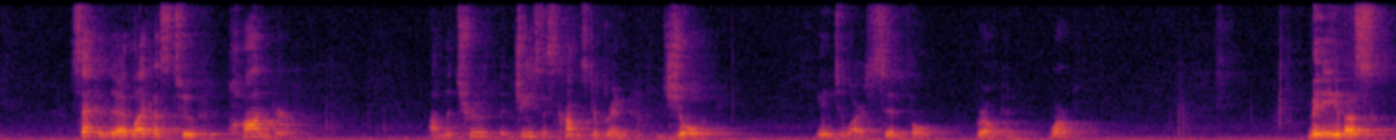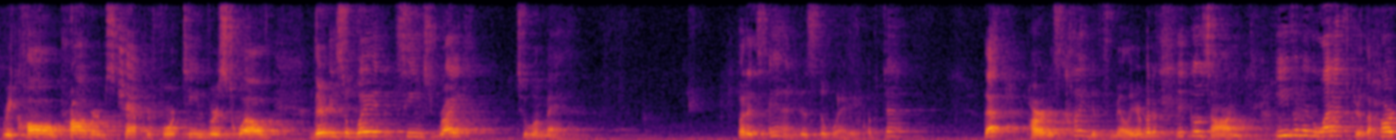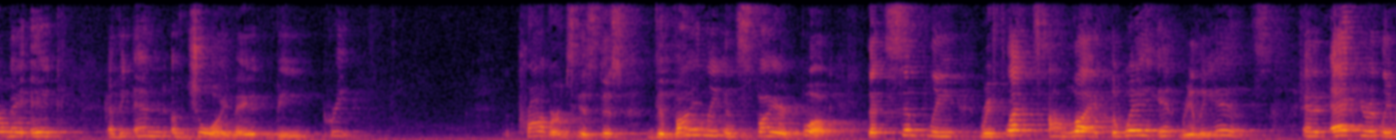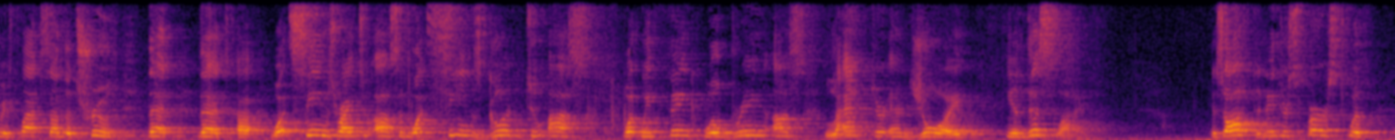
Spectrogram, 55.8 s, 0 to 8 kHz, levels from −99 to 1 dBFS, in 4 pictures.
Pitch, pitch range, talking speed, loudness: 225 Hz, 180-255 Hz, 135 wpm, -30 LUFS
